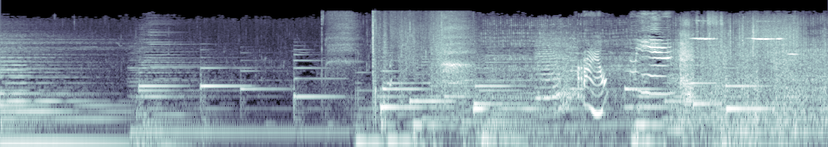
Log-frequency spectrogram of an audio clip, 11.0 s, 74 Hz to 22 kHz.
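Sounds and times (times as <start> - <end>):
light background music: 0.0 - 10.5
cartoon cat meowing: 8.4 - 9.0.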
